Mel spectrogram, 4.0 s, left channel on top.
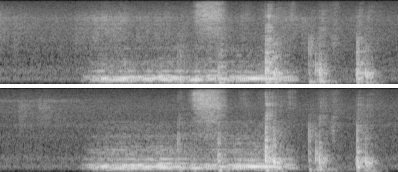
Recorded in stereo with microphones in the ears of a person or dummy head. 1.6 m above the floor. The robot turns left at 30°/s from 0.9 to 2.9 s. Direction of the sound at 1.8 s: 60° right (ahead or behind).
